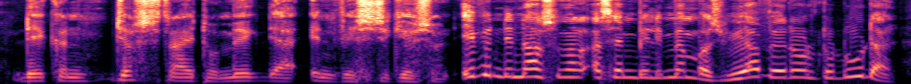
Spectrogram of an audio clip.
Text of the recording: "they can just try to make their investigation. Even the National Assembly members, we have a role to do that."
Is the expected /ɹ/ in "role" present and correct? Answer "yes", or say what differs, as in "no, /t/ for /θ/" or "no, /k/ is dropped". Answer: yes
